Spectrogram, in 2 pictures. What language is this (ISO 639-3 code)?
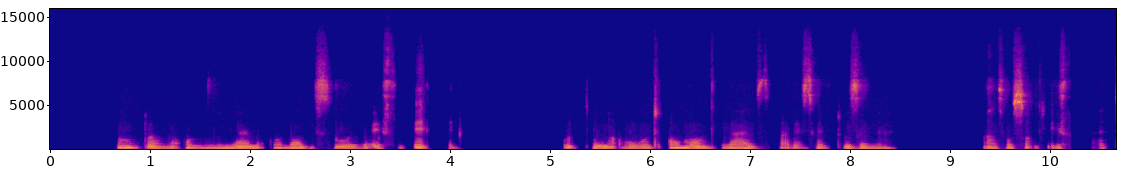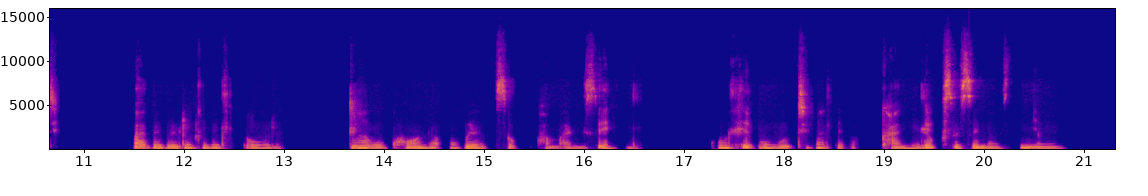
nde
